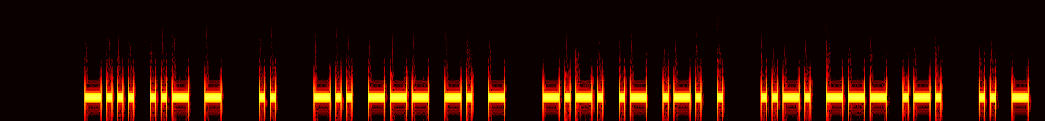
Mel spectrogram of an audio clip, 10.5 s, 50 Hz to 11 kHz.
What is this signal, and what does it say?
Morse code, heard as a keyed tone, about 22 wpm, 700 Hz. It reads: BUT I DONT CARE FOR IT
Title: Sentences from Top 1000 Words - Review Part 1 - 22wpm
